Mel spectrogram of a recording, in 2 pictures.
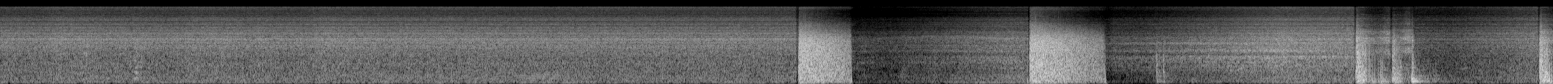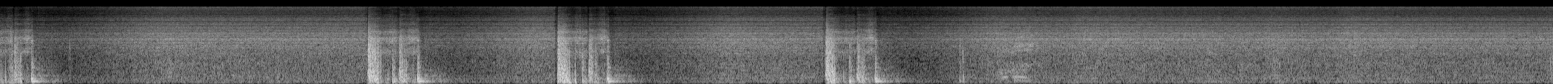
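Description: Pneumatic cable insulation stripping machine cycling: about seven short, loud blasts of compressed air from its cylinder, mostly in pairs a couple of seconds apart, starting about a quarter of the way in, over a steady workshop hum.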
